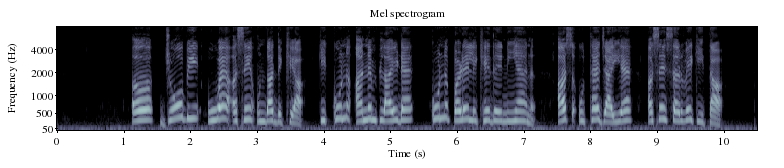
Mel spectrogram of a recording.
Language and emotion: Dogri, neutral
